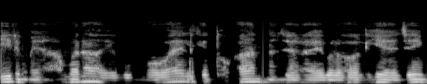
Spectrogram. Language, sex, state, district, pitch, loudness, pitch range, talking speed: Maithili, male, Bihar, Darbhanga, 110 Hz, -18 LUFS, 110-120 Hz, 195 wpm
